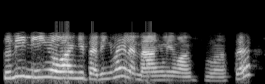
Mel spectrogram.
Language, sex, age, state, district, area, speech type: Tamil, female, 30-45, Tamil Nadu, Krishnagiri, rural, conversation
